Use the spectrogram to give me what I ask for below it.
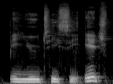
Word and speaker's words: Butch: My previous dog, a black Labrador called Buch. B U T C H. Probably pronounced Butch in other regions. I don't really like the pronunciation that we have over here.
